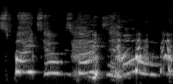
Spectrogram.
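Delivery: shrill, very high, excited screaming. Retelling a brother seeing the dog return: imitating brother screaming. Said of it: "He was screaming".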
